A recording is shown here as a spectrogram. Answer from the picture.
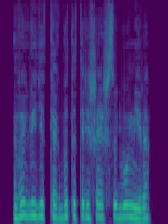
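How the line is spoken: Giggling. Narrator (Russian): услышал хихикающую Лизу

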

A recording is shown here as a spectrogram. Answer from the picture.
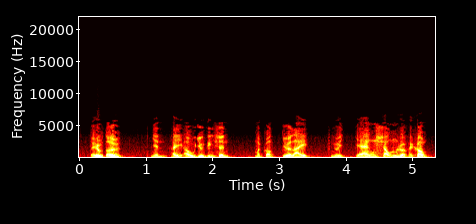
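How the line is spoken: Shouted. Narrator (Vietnamese): Cừu Thiên Nhận quát lên

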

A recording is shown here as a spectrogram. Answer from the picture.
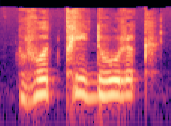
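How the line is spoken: Whisper. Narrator (Russian): прошептала

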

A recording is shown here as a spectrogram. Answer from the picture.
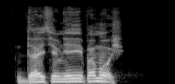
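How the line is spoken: Roaring. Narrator (Russian): взревел граф

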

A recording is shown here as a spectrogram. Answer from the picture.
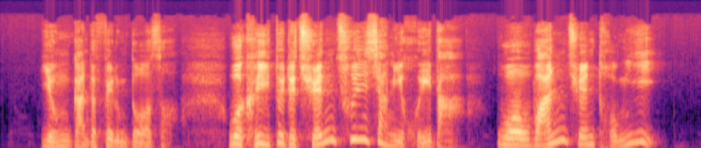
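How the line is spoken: Loud solemn vow. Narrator (Chinese): 他像表白誓言那样大声说

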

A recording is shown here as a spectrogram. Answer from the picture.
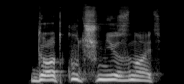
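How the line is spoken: Snapping retort. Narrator (Russian): огрызнулся Дарек

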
